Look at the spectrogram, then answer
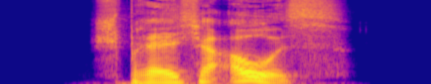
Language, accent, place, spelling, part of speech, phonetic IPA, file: German, Germany, Berlin, spräche aus, verb, [ˌʃpʁɛːçə ˈaʊ̯s], De-spräche aus.ogg
- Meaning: first/third-person singular subjunctive II of aussprechen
